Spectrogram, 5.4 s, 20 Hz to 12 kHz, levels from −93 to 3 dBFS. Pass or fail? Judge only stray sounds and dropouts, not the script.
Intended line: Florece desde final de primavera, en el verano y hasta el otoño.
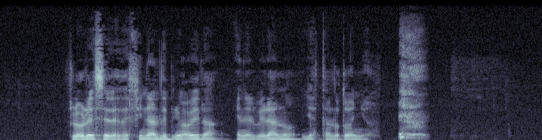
fail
